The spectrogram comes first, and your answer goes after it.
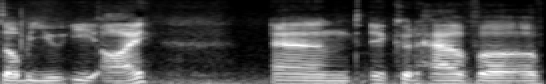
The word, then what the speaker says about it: Wei: in Weilong is spelled WEI, and it could have a variety of tones. Like right now, it's supposed to be pronounced Wei, like with like a flat Wei sort of sound, which means like powerful and strong.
